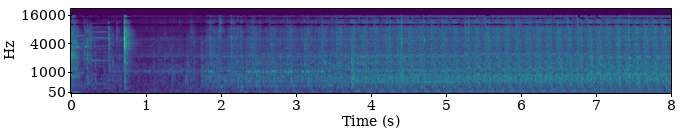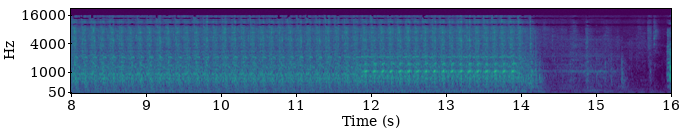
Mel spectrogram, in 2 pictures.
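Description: Computerized sewing machine with a walking foot fitted, stitching a seam: a couple of clicks, then the machine starts about two seconds in, picks up speed over the next two seconds, runs steadily and fast, and stops abruptly near the end.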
